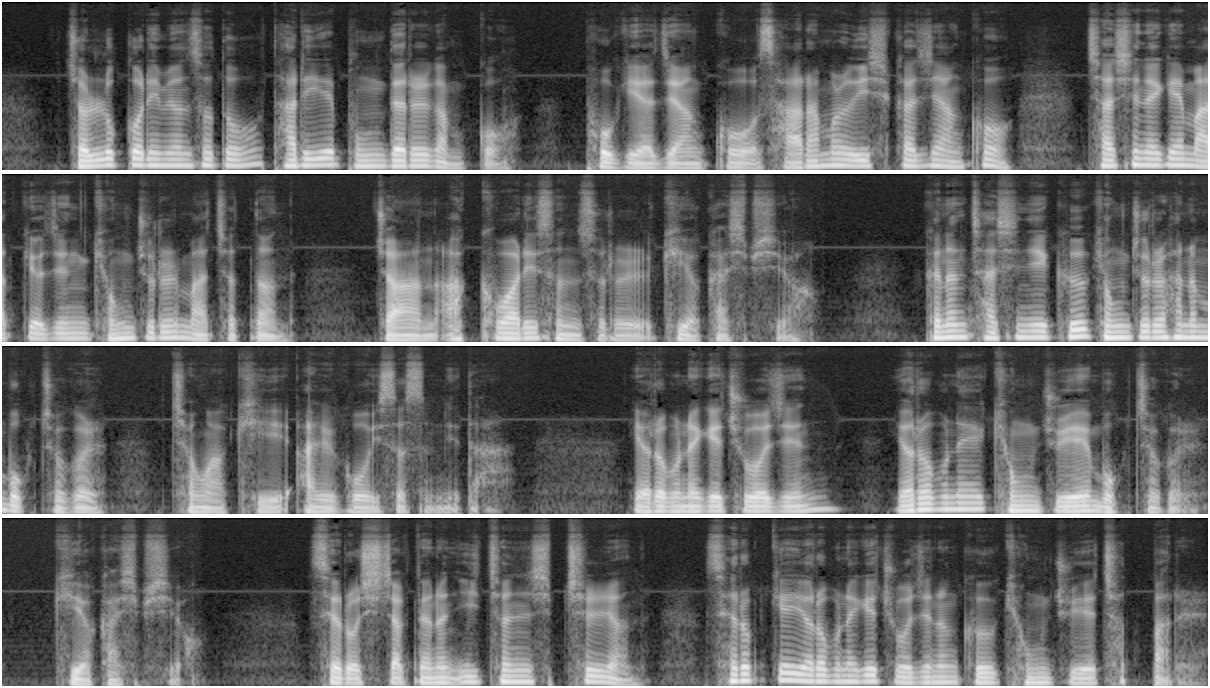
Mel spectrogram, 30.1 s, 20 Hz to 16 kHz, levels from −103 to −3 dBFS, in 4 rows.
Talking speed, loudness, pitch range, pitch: 260 characters per minute, -19 LUFS, 90-130 Hz, 110 Hz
